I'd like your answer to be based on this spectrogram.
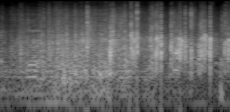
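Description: An indoor audience at a Bravector pet carnival breaks into scattered, uneven applause, claps landing irregularly and building through a few seconds alongside some background voices.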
